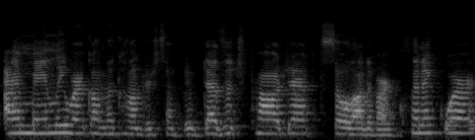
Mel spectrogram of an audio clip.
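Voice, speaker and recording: A woman speaks at a very fast pace with a medium pitch. Her intonation is monotone and flat. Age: young. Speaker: digital programs fellow.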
